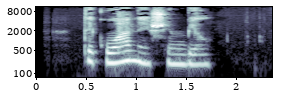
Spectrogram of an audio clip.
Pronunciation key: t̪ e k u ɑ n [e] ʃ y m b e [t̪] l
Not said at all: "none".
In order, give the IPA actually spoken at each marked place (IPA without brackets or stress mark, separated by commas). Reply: e, none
